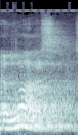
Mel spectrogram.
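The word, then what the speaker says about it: Ελλάς: They call it Hellas, but they don't pronounce the H. There's no H. So they call it Hellas.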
